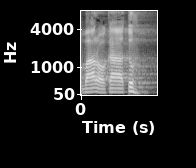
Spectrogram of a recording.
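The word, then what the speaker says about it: وبركاته: উচ্চারণ বাদ চলে যায় এখানে যদি হু বলি দম ছাড়া যাবে না দমটা ছেড়ে দেওয়া বারাকাতুহ এমন হবে মানে তার তখন বারকাতু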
